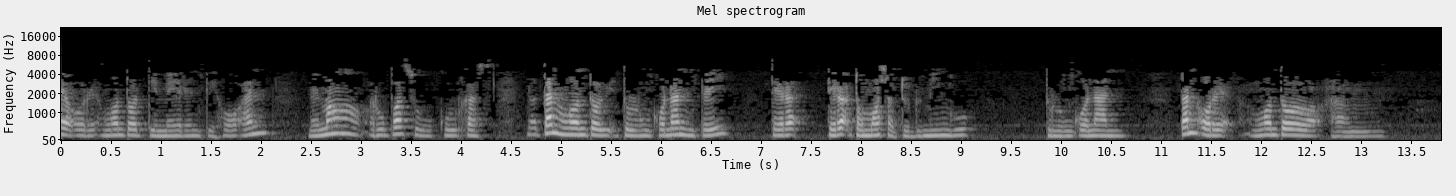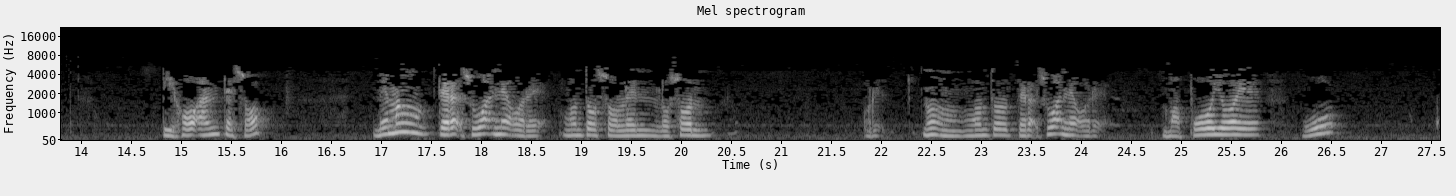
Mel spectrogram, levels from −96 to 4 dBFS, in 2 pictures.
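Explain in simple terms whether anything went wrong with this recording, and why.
MP3 compression damage runs through the whole clip. The speech sounds watery and swirly, with nothing above 7.5 kHz, likely because a very low-quality MP3 encoding cut the treble and dropped quiet details, which then flicker in and out.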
